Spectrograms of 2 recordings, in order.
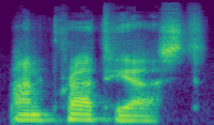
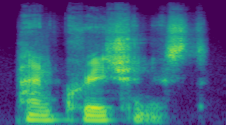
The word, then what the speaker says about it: pankratiast: for a practitioner of the sport, which is pankratiast instead of pancrationist.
